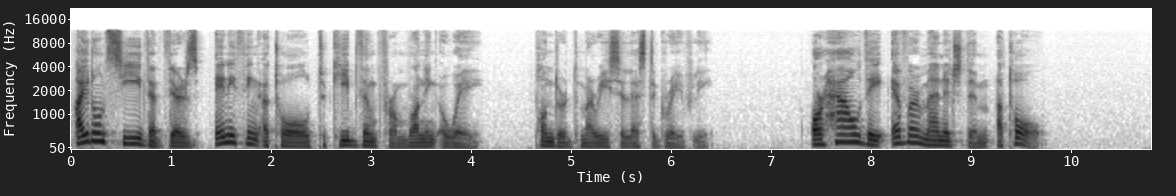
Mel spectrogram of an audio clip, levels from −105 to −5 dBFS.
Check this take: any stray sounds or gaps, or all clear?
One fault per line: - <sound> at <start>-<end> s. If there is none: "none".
none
